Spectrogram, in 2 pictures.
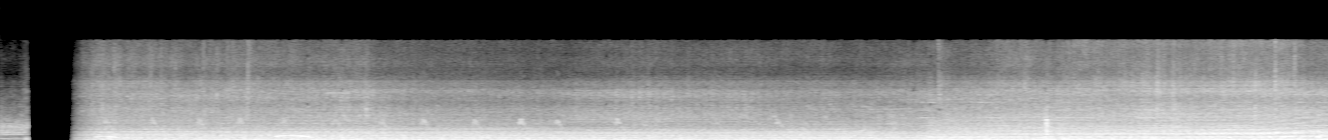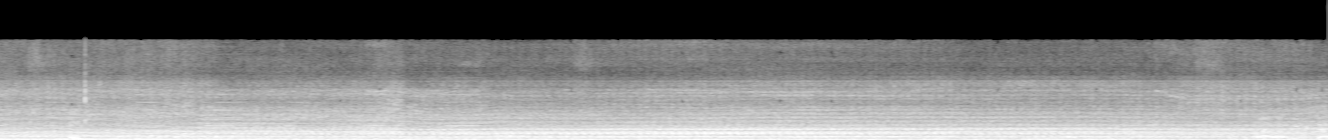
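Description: Diesel engine of a Samsung wheeled excavator running steadily as the machine works, with a strong low hum, getting a little louder about nine seconds in.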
